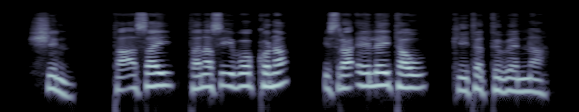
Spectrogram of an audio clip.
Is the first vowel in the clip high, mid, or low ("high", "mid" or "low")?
high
